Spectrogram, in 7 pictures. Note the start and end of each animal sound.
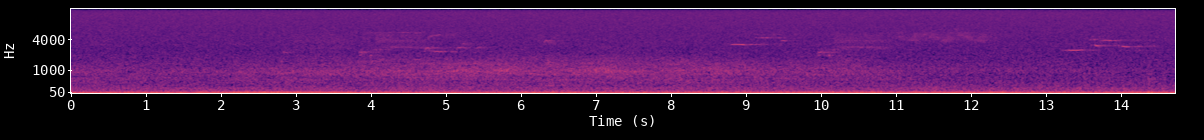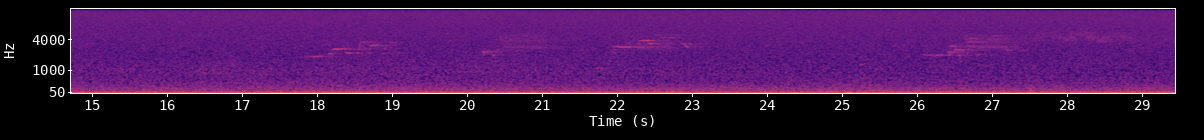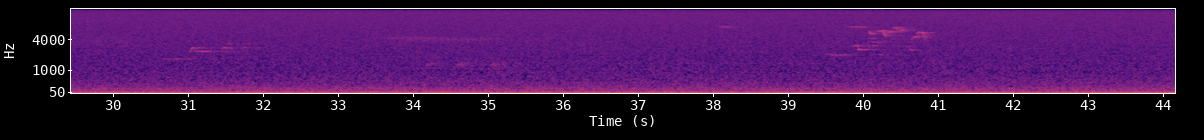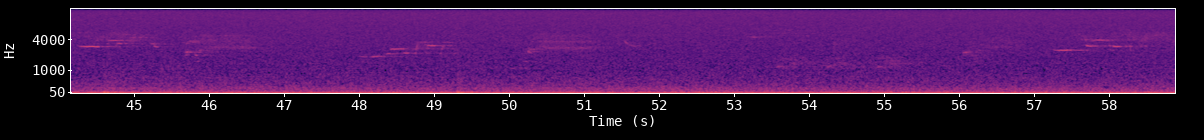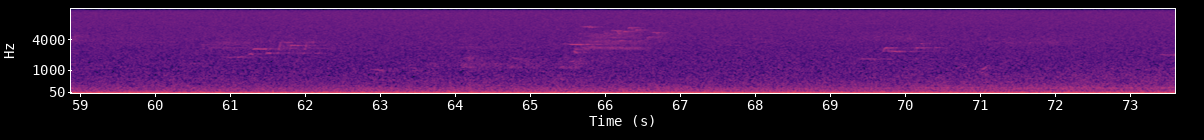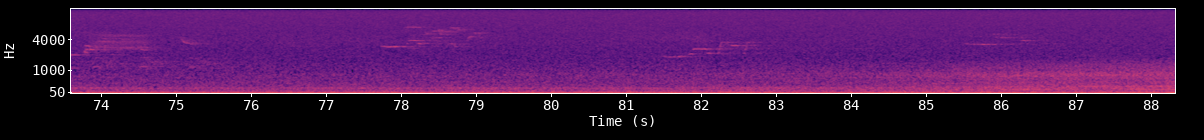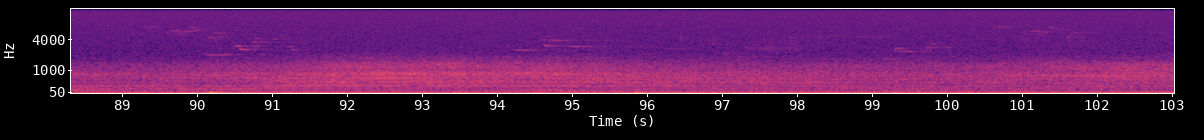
3.8s-4.7s: Red-winged Blackbird (Agelaius phoeniceus)
4.3s-5.5s: Hermit Thrush (Catharus guttatus)
8.6s-9.6s: Hermit Thrush (Catharus guttatus)
9.8s-10.9s: Red-winged Blackbird (Agelaius phoeniceus)
10.8s-12.3s: Common Yellowthroat (Geothlypis trichas)
13.2s-14.4s: Hermit Thrush (Catharus guttatus)
17.9s-19.2s: Hermit Thrush (Catharus guttatus)
20.1s-21.2s: Red-winged Blackbird (Agelaius phoeniceus)
22.0s-23.1s: Hermit Thrush (Catharus guttatus)
26.1s-27.2s: Hermit Thrush (Catharus guttatus)
26.3s-27.3s: Red-winged Blackbird (Agelaius phoeniceus)
27.4s-29.2s: Common Yellowthroat (Geothlypis trichas)
30.7s-32.0s: Hermit Thrush (Catharus guttatus)
33.5s-35.2s: Red-winged Blackbird (Agelaius phoeniceus)
38.0s-38.4s: Brown Creeper (Certhia americana)
39.5s-40.4s: Hermit Thrush (Catharus guttatus)
39.7s-41.0s: Brown Creeper (Certhia americana)
44.2s-45.2s: Hermit Thrush (Catharus guttatus)
45.6s-46.6s: Red-winged Blackbird (Agelaius phoeniceus)
48.0s-49.3s: Hermit Thrush (Catharus guttatus)
50.0s-51.3s: Red-winged Blackbird (Agelaius phoeniceus)
53.5s-55.3s: American Crow (Corvus brachyrhynchos)
56.0s-56.7s: Red-winged Blackbird (Agelaius phoeniceus)
57.2s-58.5s: Hermit Thrush (Catharus guttatus)
57.6s-59.1s: Common Yellowthroat (Geothlypis trichas)
60.4s-61.3s: Red-winged Blackbird (Agelaius phoeniceus)
61.0s-62.4s: Hermit Thrush (Catharus guttatus)
65.4s-66.5s: Red-winged Blackbird (Agelaius phoeniceus)
65.4s-66.3s: Hermit Thrush (Catharus guttatus)
65.7s-66.9s: Brown Creeper (Certhia americana)
69.4s-70.5s: Hermit Thrush (Catharus guttatus)
73.3s-74.4s: Hermit Thrush (Catharus guttatus)
73.4s-74.7s: Red-winged Blackbird (Agelaius phoeniceus)
75.0s-75.5s: Red-winged Blackbird (Agelaius phoeniceus)
77.6s-78.8s: Hermit Thrush (Catharus guttatus)
77.9s-79.4s: Brown Creeper (Certhia americana)
81.4s-82.8s: Hermit Thrush (Catharus guttatus)
85.4s-86.6s: Hermit Thrush (Catharus guttatus)
89.0s-90.5s: Brown Creeper (Certhia americana)
90.1s-91.5s: Hermit Thrush (Catharus guttatus)
94.0s-95.5s: Hermit Thrush (Catharus guttatus)
97.1s-99.4s: Red-winged Blackbird (Agelaius phoeniceus)
99.1s-100.3s: Hermit Thrush (Catharus guttatus)
100.4s-101.9s: Brown Creeper (Certhia americana)

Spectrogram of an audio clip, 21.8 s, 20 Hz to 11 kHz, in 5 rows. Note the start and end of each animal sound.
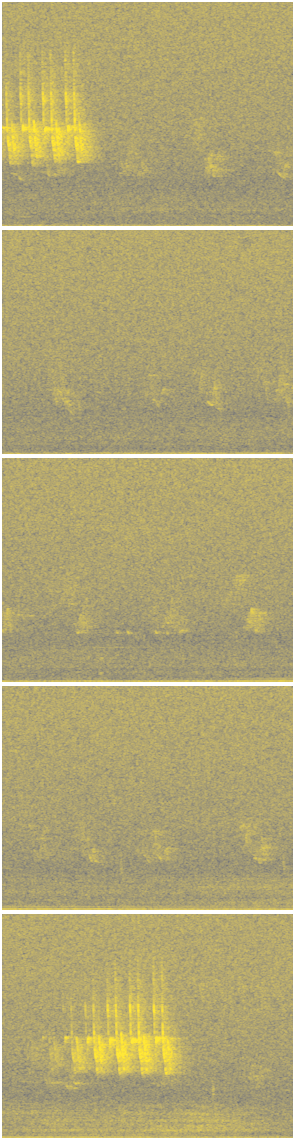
0.0s-1.6s: Ovenbird (Seiurus aurocapilla)
0.0s-21.8s: Red-eyed Vireo (Vireo olivaceus)
10.4s-11.6s: Blue Jay (Cyanocitta cristata)
18.0s-20.2s: Ovenbird (Seiurus aurocapilla)

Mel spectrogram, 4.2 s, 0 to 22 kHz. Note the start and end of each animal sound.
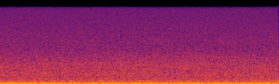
3.0s-4.2s: Purple Finch (Haemorhous purpureus)

